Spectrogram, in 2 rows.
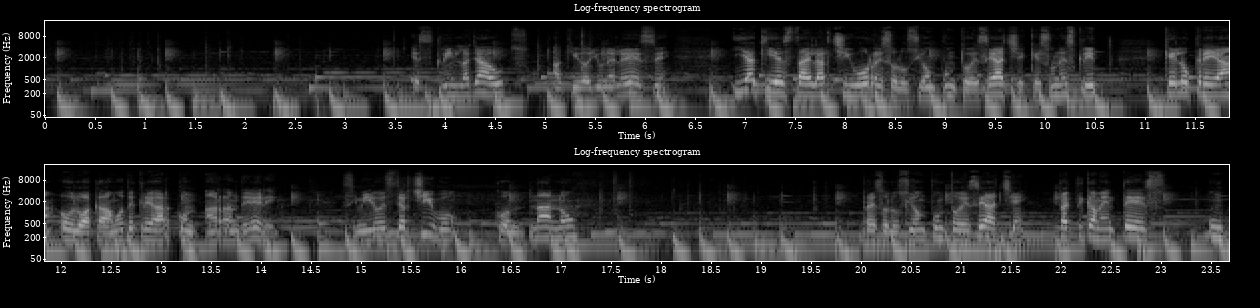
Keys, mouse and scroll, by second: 0.0-5.8 typing, 16.4-19.2 typing, 19.5 Tab, 20.4 Return, 23.3 Down.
